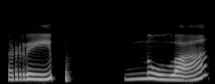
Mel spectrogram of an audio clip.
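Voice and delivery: рипнула stretched into syllables, very slow; slow syllable dictation. Shown as a demonstration. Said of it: "продовжуємо вже з маленької літери".

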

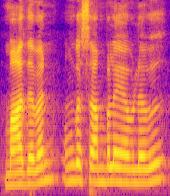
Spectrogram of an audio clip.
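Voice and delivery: ordinary delivery, nothing marked

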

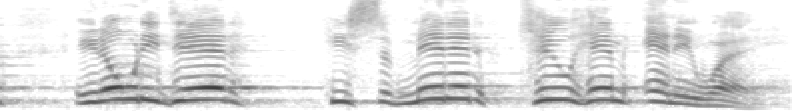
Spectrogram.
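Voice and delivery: high, loud sermon delivery; full-force preaching. Real, not acted. Preacher challenging congregation about Samuel's submission, full-force preaching. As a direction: drive each question at the congregation.

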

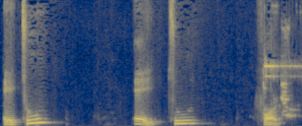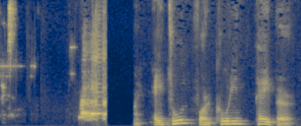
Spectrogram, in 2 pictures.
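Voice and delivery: careful teacher read-aloud; slow reading aloud. Shown as a demonstration. Teacher reading the English text to the class, slow and clear. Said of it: "Voy a leerles la siguiente imagen".

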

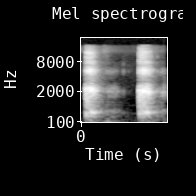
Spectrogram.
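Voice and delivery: "K, k" as two voiceless clicks of k; letter K sound. Shown as a demonstration. Teacher sounding out the start of kite, voiceless "k". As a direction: puff out "K, k" with no vowel. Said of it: "The K says k".

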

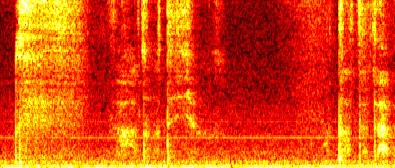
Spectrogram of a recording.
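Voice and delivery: soft unvoiced whisper. Real, not acted. Streamer musing between comments in a whisper. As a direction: murmur it to yourself. Quiet aside while reading.

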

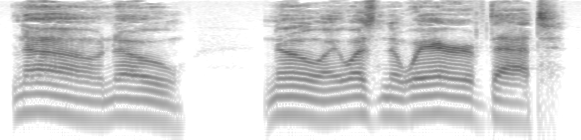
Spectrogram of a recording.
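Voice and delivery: a lightly voiced odd old sailor, musing; puzzled, in no hurry; slow and wondering. A narrator's reading. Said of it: "slowly and wonderingly".

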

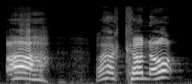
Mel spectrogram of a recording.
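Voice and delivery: high, loud pained cry ending in a groan; hammed-up dying gasp and groan; pained collapse. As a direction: give way with a loud agonised groan. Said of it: "he's passed out from the pain".

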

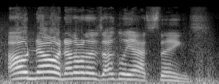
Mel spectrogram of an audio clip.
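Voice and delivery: squealing in disgust at an ugly monster; disgusted shriek. Real, not acted. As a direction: shriek at the thing to get away.

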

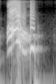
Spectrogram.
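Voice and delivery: short high ow of pain; a playful pained ow; mock yelp. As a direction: yelp as if bumped. Toy bumped, cries out.

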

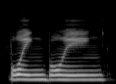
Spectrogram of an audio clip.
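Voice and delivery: bouncy spoken boing; boing sound. Acted. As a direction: pop out a cartoon boing. Frog jumping noise.

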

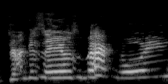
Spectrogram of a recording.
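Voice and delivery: high, slow mock American cowboy twang. Shown as a demonstration. Redoing his American accent when told not to yell, cowboy-style. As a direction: put on a cowboy American accent without full yelling. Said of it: "Do it normal without yelling".

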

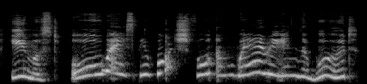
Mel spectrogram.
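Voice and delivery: high, emphatic parental warning; cautioning storybook parents; parents' warning. A narrator's reading.

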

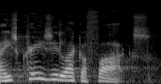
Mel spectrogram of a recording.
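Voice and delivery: ordinary talk

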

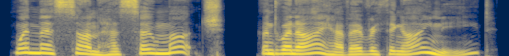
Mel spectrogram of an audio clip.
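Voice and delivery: high, eager questioning woman; eager village woman. Acted. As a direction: ask like a kind, simple wife. Woman pleads for in-laws.

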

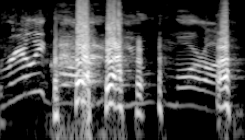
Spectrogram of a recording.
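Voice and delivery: loud, slow, laughing jeer; loud mock insult. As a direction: bellow the insult and laugh through it. Reading a teammate's name aloud.

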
